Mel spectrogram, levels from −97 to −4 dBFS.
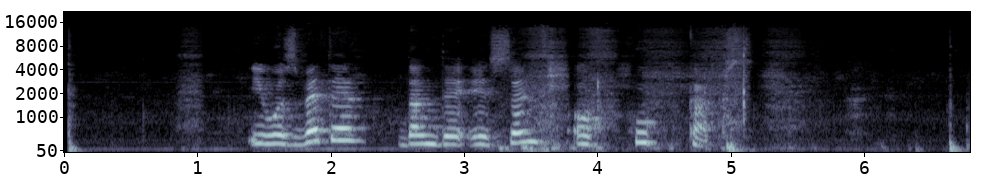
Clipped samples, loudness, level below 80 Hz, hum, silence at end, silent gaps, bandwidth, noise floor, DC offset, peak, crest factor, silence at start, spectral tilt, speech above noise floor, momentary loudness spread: under 0.1%; -31 LUFS; -56 dBFS; none; 0.05 s; none; 14 kHz; -67 dBFS; under 0.1%; -12 dBFS; 20 dB; 0.05 s; -6.5 dB/octave; 37 dB; 15 LU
